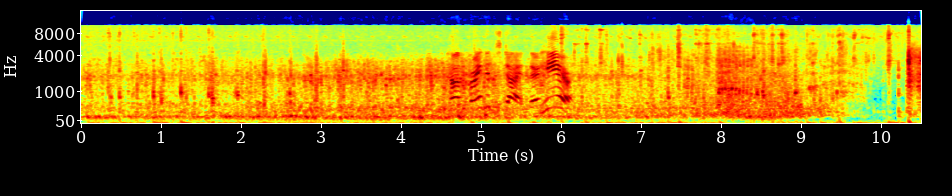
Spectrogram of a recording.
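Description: Horses' hooves clop on the ground.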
